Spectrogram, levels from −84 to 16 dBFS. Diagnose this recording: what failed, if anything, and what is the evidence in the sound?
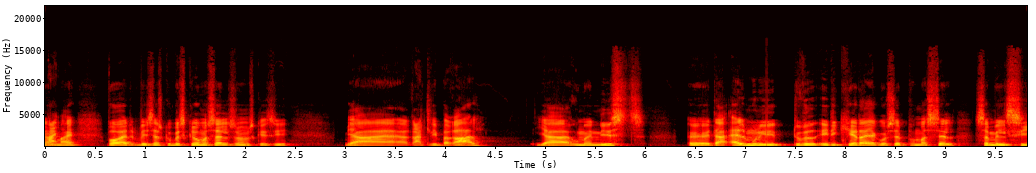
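The failure is at the driver or buffer stage: a block of digital silence at 7.21 s in the speech. The audio drops to silence for about 10.7 ms and returns with no fade, so a tick is heard rather than a hole. The output buffer was likely not refilled in time, and the gap length fits a 512-sample buffer. The waveform shows a flat line near zero with abrupt edges. On a spectrogram, a thin vertical broadband stripe marks each edge around a blank slot.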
